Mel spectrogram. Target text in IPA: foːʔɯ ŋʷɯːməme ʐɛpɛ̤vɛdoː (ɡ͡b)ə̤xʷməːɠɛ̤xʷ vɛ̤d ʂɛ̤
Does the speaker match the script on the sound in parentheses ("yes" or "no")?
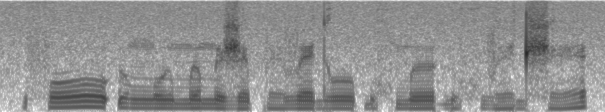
no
